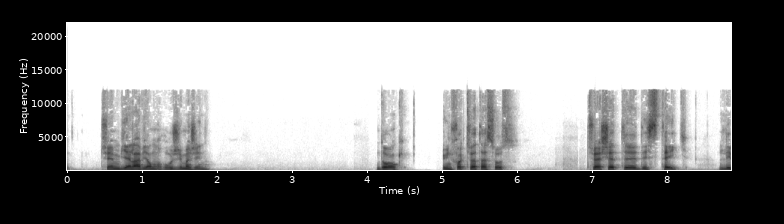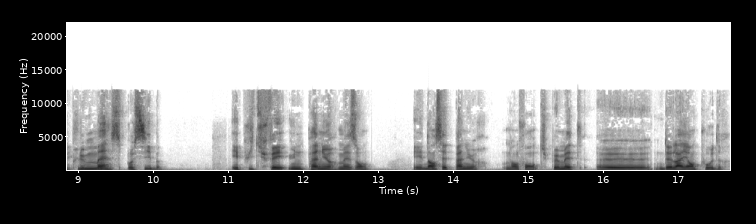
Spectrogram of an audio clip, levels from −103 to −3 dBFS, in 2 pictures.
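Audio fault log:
6.93, 10.92, 12.91 and 14.88 s: overlap between stream segments. Four tiny skips fall on a 2-second segment grid. At each boundary, two segments claim the same moment, and the player trims the overlap even though the audio was not repeated. Real speech is lost each time: about 15, 11, 9 and 5 ms. The waveform jumps straight across each gap. So each one is heard as a tiny skip.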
